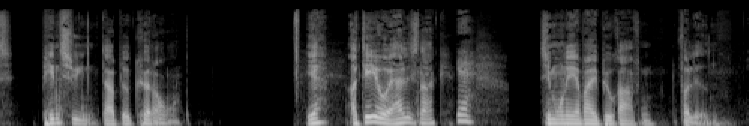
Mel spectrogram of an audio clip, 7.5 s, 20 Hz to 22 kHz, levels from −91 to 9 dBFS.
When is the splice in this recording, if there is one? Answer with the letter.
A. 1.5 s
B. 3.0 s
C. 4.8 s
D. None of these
B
